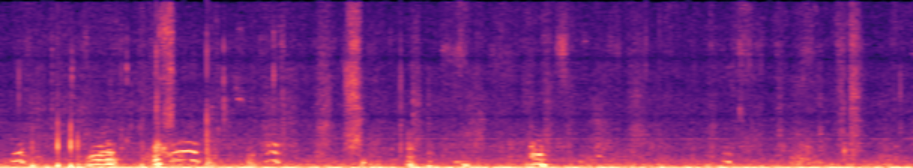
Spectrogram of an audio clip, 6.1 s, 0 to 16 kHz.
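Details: Five-day-old field-type Labrador Retriever puppies, born to biscuit, the 2017 JFA grand champion, at their 10 a.m. nursing: scattered thin, rising squeaks and short whimpers early on, then quieter, over a steady low hum.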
